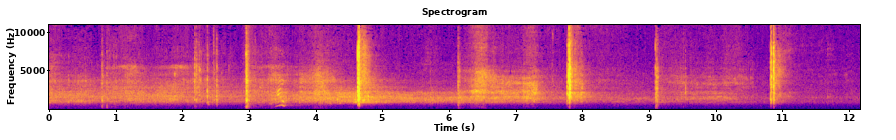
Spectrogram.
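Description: Inline skate wheels rolling back and forth on a concrete mini ramp, a hiss that swells and fades, cut by about five sharp clacks as the skates hit the coping. The loudest clack comes about a third of the way in.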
